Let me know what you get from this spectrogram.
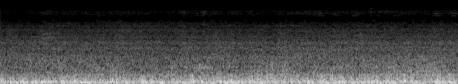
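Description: Passenger train rolling along a station platform, heard from its open window: a steady low rumble with wind buffeting the microphone.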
